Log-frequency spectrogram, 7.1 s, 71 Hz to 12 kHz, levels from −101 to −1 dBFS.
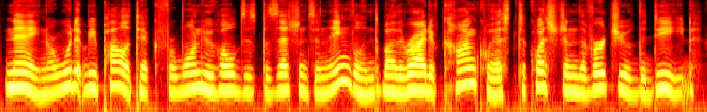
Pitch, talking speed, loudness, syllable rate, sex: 200 Hz, 220 wpm, -18 LUFS, 5.1 syllables/s, female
